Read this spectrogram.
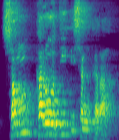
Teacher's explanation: ஷன்னு அடி நாக்குனாலையும் சொல்லக்கூடாது. ஷ நடு நாக்குனால சொல்லணும்.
